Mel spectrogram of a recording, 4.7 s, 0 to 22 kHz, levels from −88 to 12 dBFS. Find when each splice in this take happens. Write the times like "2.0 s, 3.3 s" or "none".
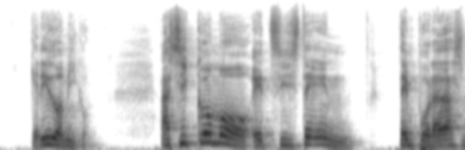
none

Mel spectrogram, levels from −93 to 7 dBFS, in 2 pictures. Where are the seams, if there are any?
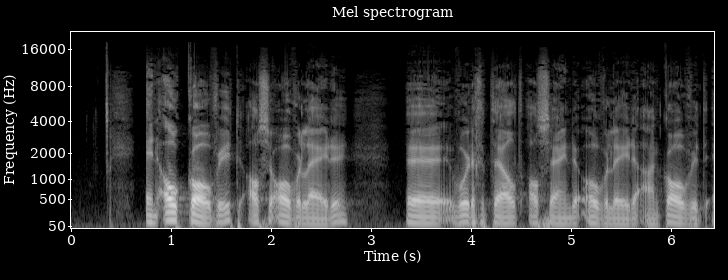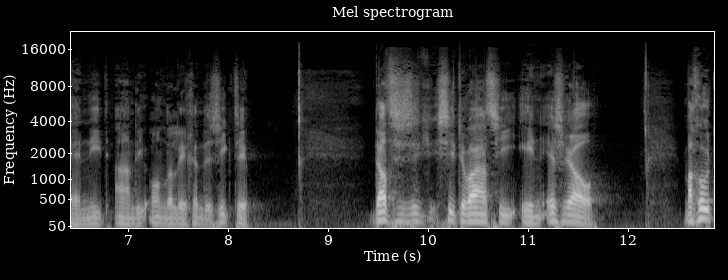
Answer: none

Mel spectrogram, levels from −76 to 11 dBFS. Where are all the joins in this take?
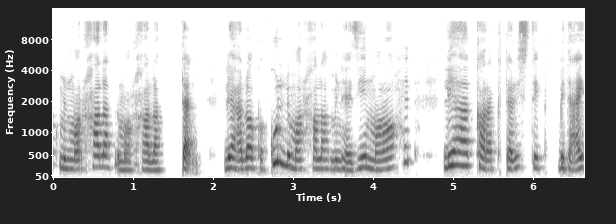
none

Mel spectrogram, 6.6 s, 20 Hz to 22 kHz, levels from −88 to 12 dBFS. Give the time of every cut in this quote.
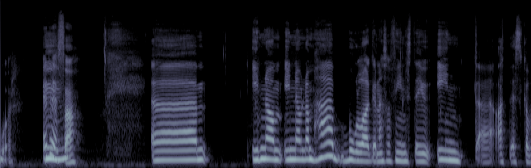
1.8 s

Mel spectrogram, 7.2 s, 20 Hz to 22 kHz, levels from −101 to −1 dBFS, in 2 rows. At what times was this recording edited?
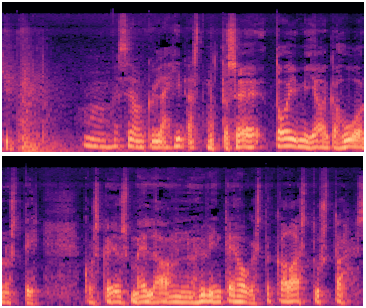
2.0 s

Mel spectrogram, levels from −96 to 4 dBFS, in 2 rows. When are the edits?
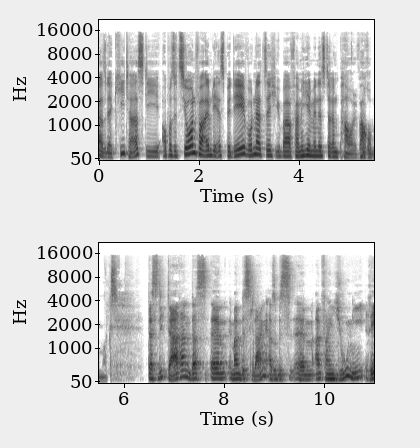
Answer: none

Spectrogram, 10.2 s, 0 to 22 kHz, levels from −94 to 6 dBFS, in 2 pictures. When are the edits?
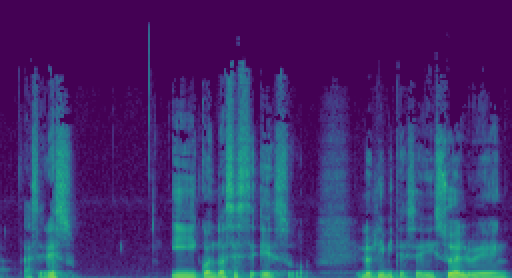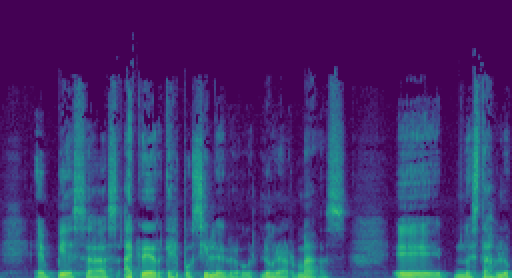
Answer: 3.6 s

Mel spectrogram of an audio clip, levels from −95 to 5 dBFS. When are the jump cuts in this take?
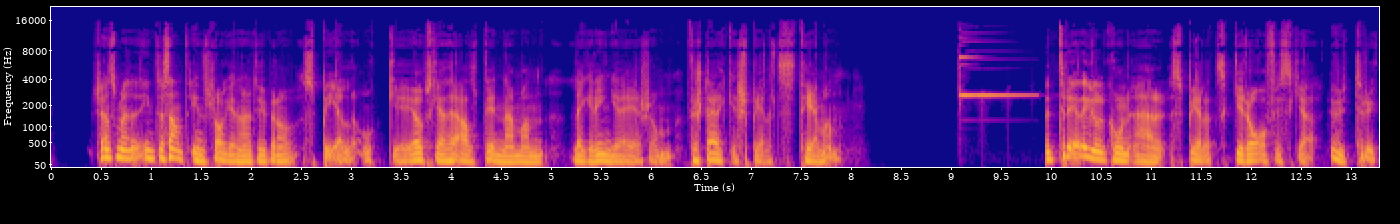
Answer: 9.9 s

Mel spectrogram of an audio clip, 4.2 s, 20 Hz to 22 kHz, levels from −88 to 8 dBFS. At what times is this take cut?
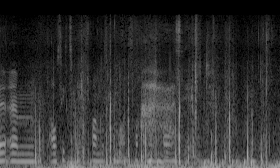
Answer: none

